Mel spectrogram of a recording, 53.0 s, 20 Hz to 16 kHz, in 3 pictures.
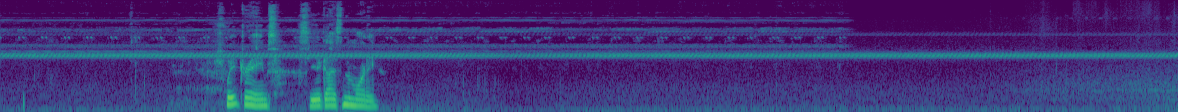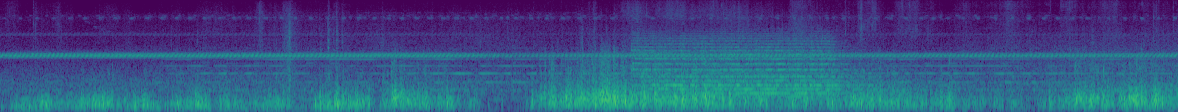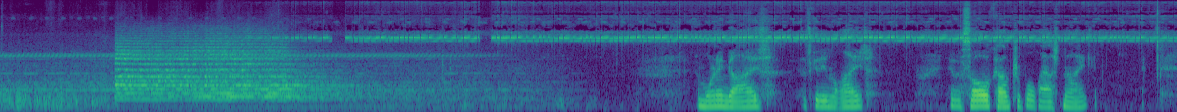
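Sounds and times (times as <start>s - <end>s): crickets chirping: 0.0s - 53.0s
freight train rumbling: 17.8s - 44.0s
train horn blast: 23.8s - 33.5s, 35.7s - 43.5s.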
